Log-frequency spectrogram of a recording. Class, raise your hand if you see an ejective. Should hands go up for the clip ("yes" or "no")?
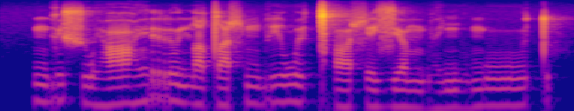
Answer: no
